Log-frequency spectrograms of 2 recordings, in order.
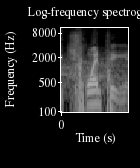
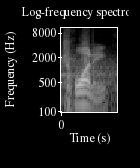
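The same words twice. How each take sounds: First: The word is pronounced carefully and fully. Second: The word is pronounced casually and loosely. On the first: The speaker calls it right. "dignified pronunciation of the word twenty" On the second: The speaker calls it wrong. "I say twenty like a like a burger"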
